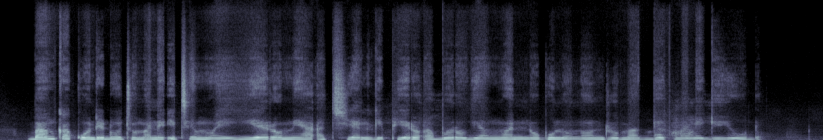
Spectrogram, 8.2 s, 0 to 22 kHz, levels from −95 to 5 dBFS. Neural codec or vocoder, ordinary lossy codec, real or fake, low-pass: codec, 44.1 kHz, 2.6 kbps, DAC; none; fake; none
